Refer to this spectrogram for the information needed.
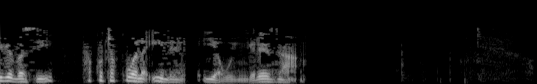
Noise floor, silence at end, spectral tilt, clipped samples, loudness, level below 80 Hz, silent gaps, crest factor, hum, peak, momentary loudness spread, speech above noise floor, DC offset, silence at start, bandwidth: -77 dBFS; 2.35 s; -5.5 dB/octave; under 0.1%; -27 LUFS; -62 dBFS; none; 22 dB; none; -6 dBFS; 11 LU; 51 dB; under 0.1%; 0 s; 6 kHz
